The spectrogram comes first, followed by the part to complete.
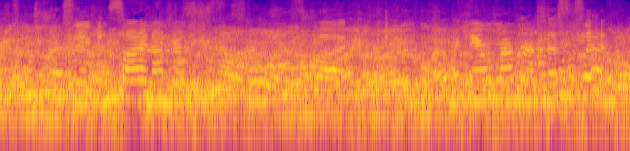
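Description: Chatter of a crowd in a busy bar: many voices talking over one another, with no single voice standing out.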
